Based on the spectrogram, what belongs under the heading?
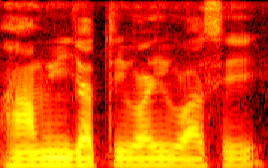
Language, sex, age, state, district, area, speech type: Bengali, male, 45-60, West Bengal, Uttar Dinajpur, urban, spontaneous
